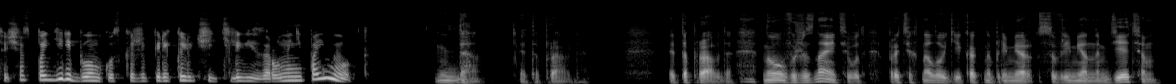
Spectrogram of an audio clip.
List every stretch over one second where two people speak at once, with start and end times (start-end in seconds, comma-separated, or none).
none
